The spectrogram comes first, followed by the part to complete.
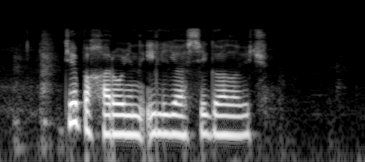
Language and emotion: Russian, neutral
